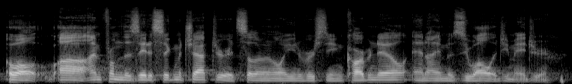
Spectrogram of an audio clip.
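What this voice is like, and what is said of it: Radio-style broadcaster voice. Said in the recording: “I love your radio voice. Have you thought about going into radio?”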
